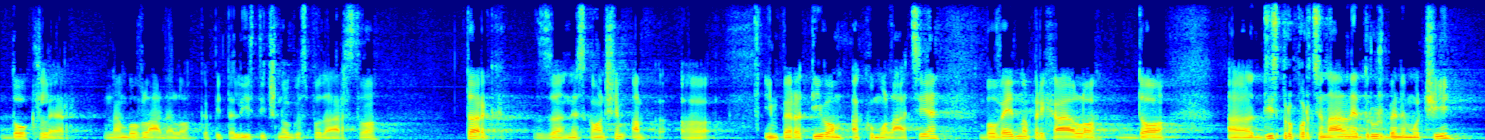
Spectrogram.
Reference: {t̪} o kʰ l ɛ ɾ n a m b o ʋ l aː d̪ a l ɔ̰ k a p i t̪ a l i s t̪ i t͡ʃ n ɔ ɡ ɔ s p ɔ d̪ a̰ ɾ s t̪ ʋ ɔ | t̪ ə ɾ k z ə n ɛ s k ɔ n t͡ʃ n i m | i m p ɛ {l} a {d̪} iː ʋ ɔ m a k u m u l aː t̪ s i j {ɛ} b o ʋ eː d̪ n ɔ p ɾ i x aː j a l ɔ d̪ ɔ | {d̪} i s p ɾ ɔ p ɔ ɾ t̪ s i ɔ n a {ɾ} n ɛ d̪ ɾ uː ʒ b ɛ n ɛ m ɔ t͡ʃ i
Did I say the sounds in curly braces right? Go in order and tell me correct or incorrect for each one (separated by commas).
incorrect, incorrect, incorrect, correct, correct, incorrect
